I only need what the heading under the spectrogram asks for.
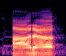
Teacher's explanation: accent on the last mora, technically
